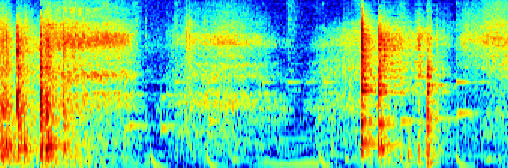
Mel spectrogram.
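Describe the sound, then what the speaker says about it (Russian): A spoon scrapes and clinks against a pot of chicken goulash with potatoes and beetroot, giving sharp metallic knocks in two clusters with a quieter stretch between. "Время от времени помешиваем."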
